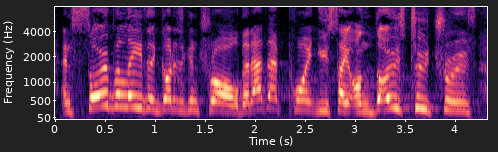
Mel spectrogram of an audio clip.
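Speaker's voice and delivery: rousing sermon climax; fervent preaching. Acted. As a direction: preach it out with full force. Preaching climax at full force.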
